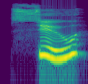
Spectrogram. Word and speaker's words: Seww: But he barely finishes this sentence when a youngster, Sue, it's spelled Seww, so like so, runs up, needing the Clutch Father's immediate counsel.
